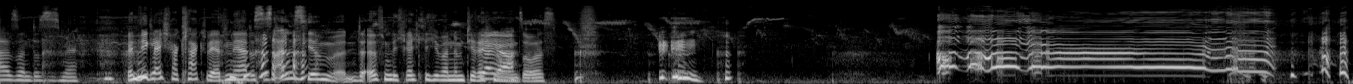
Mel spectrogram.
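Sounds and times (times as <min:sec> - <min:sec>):
speech: 0:00.0 - 0:06.0, 0:06.6 - 0:07.5
laughter: 0:02.3 - 0:03.3, 0:12.4 - 0:13.5
person imitating a rooster crow on a farmyard: 0:09.4 - 0:12.9.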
